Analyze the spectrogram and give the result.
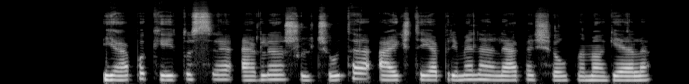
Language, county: Lithuanian, Klaipėda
